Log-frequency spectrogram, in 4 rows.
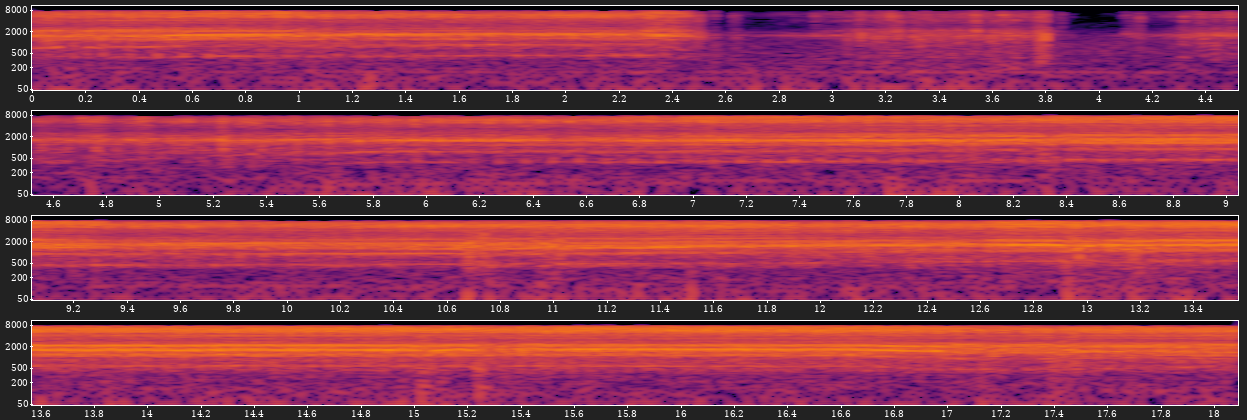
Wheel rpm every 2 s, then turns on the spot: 100, 30, 60, 100, 120, 120, 150, 150, 140.
2-4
